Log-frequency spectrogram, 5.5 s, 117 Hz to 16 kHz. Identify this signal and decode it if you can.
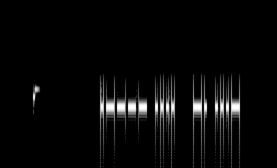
Morse code, heard as a keyed tone, about 22 wpm, 700 Hz. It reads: 1H NV
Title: Winter Field Day Exchanges 22wpm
